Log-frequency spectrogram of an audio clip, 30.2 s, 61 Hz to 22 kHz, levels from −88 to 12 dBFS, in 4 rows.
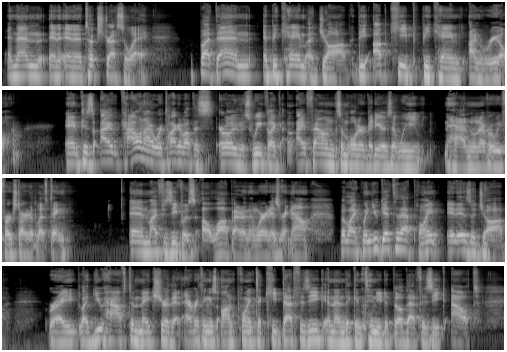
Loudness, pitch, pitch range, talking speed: -20 LUFS, 120 Hz, 110-135 Hz, 190 wpm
